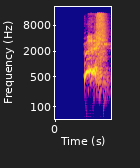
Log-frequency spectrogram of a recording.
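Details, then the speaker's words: A single loud, abrupt sneeze after silence while the person repeatedly tries to hold back sneezes, saying "I'm not going to sneeze"; an ordinary sneeze. "I'm going to sneeze. I'm not going to sneeze. I'm not going to sneeze."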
